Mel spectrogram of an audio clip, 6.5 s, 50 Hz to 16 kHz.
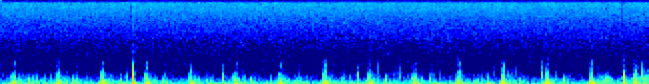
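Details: Strong, pounding, fast and forceful heartbeat at about 136 beats per minute, heard after getting out of a bath.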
